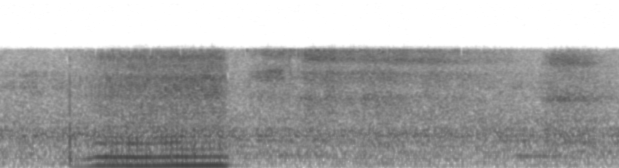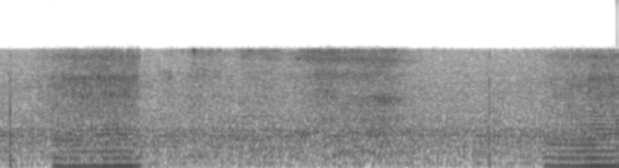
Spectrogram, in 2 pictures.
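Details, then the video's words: Croqueta, a dog, snoring while asleep indoors: three loud, low, buzzy snore bursts come roughly every four seconds, with softer rasping breaths in between. "Roncando Croqueta"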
